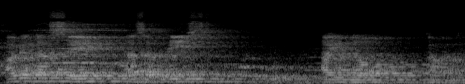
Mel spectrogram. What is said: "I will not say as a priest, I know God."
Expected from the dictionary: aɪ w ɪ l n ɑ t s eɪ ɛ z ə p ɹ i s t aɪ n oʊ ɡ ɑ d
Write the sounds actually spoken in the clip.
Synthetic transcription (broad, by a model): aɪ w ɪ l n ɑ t s eɪ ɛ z ə p ɹ i s t aɪ n oʊ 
